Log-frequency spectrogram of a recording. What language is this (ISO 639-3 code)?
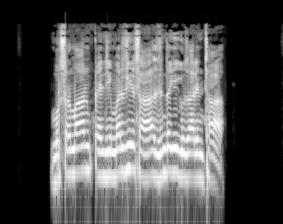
snd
